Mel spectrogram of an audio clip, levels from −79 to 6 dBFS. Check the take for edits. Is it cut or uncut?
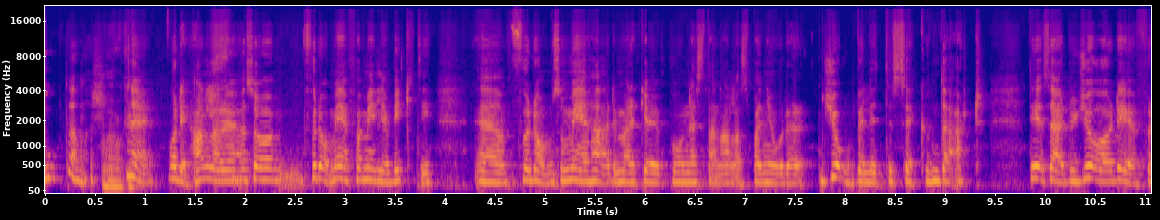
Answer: uncut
